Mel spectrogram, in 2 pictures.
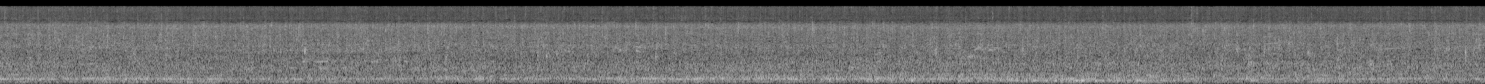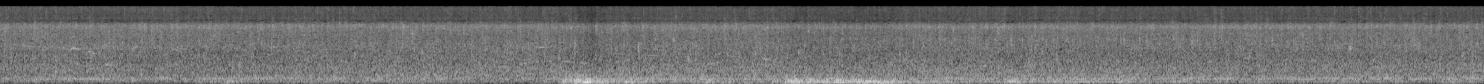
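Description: Heavy rain pouring steadily onto wet concrete and corrugated metal sheeting. About two-thirds of the way through there is a low thump followed by a short low rumble.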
